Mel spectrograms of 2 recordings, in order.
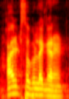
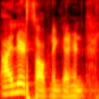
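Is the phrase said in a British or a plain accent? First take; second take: plain; British. First: It is said in a plain, unaffected accent. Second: It is said in a put-on British accent. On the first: "तुम direct ऐसे बोलो" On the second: "British language में मैं कभी कभी बोलता"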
